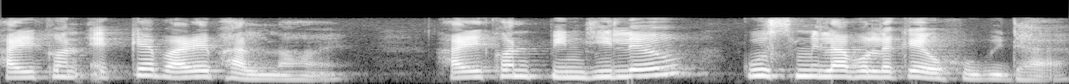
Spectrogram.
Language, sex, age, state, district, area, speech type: Assamese, female, 45-60, Assam, Biswanath, rural, spontaneous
